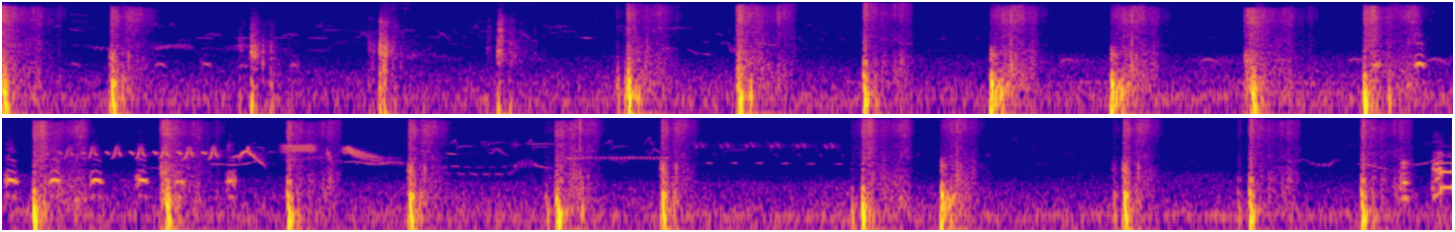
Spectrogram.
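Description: Footsteps tread steadily on soft grass.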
